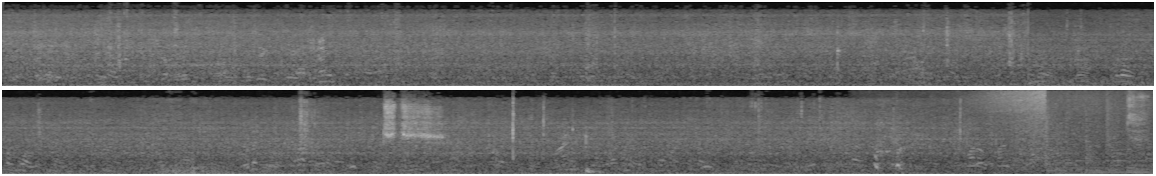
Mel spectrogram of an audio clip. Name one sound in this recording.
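Men talk quietly among themselves outdoors.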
